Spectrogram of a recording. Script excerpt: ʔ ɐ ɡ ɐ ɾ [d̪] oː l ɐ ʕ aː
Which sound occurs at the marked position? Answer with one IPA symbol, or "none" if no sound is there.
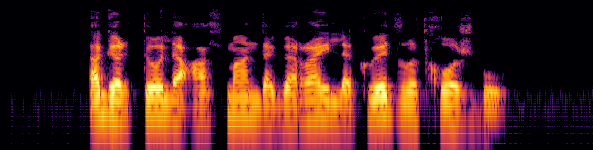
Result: t̪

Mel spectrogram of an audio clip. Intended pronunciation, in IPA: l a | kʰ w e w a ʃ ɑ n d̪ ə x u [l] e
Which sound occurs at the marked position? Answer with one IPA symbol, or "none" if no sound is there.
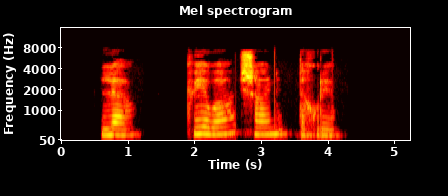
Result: ɾ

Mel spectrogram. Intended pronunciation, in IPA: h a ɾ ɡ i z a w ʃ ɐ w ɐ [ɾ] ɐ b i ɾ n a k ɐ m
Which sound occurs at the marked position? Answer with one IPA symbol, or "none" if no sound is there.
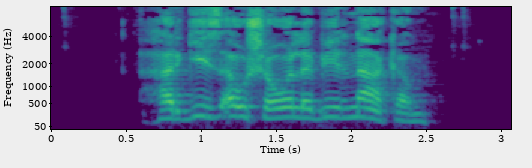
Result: l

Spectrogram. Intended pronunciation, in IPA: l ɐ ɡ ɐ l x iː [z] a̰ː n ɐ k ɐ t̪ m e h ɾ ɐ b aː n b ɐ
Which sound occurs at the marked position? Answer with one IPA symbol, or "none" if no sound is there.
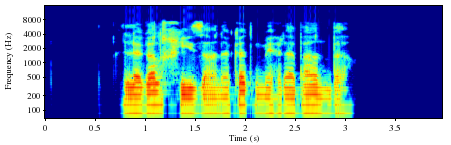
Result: z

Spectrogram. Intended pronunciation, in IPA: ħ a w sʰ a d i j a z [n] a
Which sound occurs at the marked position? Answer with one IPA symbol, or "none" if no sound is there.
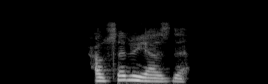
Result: d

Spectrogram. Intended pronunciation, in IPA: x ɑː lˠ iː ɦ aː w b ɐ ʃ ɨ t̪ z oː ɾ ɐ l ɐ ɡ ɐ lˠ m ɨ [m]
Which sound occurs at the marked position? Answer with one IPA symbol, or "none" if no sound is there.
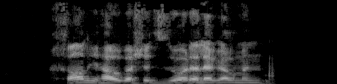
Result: n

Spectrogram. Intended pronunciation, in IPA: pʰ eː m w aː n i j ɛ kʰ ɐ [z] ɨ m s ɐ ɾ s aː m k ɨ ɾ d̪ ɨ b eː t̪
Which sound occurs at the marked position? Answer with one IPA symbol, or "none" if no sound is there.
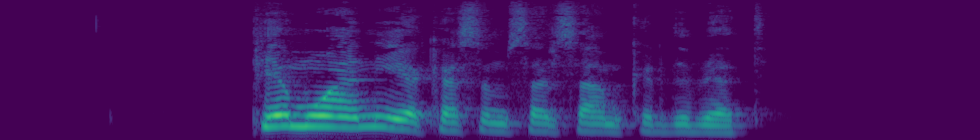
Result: s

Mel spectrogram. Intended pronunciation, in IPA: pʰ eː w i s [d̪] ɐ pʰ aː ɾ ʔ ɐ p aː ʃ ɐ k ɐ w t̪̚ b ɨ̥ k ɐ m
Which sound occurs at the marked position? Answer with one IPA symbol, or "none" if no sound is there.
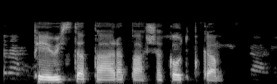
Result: t̪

